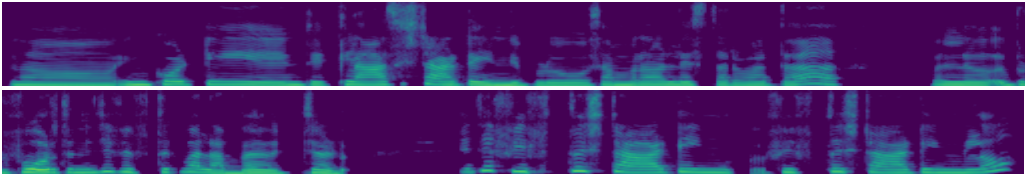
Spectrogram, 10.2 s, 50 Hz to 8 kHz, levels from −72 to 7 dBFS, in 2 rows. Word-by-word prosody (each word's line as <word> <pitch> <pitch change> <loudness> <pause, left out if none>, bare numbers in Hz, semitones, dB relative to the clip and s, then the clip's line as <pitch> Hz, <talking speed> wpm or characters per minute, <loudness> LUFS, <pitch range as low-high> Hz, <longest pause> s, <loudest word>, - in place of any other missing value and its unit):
ఆహ్, 215 -1 -1
ఇంకోటి 265 +1 0 0.3
ఏంటి 230 +1 0
క్లాస్ 240 0 +1
స్టార్ట్ 255 -6 +1
అయింది. 210 -2 +3
ఇప్పుడు 210 +1 -1 0.2
సమ్మర్ 225 0 +1
హాలిడేస్ 235 0 0
తర్వాత 225 +1 -3 0.7
వాళ్ళు 230 -1 +2
ఇప్పుడు 235 +1 -3
ఫోర్త్ 270 0 +6
నుంచి 305 +4 +1
ఫిఫ్త్‌కి 290 +1 -3
వాళ్ళ 270 -4 +1
అబ్బాయి 235 +3 +3
ఒచ్చాడు. 225 0 -1 0.6
అయితే 420 +8 -1
ఫిఫ్త్ 320 +3 0
స్టార్టింగ్, 280 -2 +1 0.3
ఫిఫ్త్ 290 +3 -1
స్టార్టింగ్‌లో 265 - 0
250 Hz, 135 wpm, -22 LUFS, 225-280 Hz, 0.7 s, ఫోర్త్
